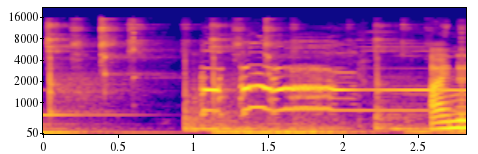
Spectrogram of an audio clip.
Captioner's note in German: Erneutes Krähen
